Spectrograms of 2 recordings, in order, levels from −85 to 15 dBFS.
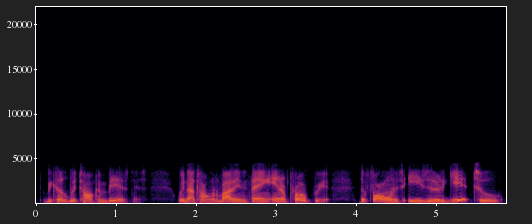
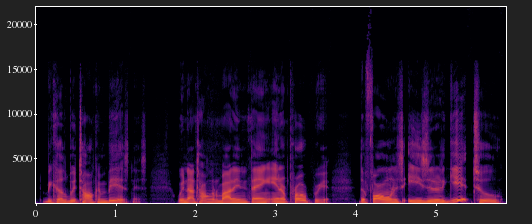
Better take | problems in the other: second | phone-call audio; nothing above 3.5 kHz

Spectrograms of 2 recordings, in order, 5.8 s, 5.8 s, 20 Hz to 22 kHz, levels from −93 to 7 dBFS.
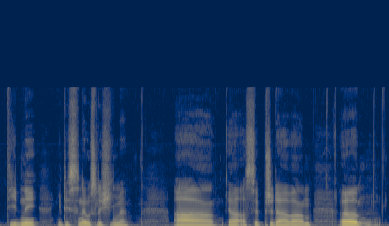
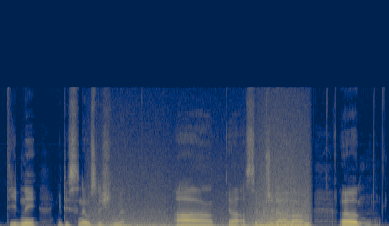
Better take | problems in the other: first | wind noise on the microphone; heavy; from 1.5 to 4.5 s; 9 dB below the speech

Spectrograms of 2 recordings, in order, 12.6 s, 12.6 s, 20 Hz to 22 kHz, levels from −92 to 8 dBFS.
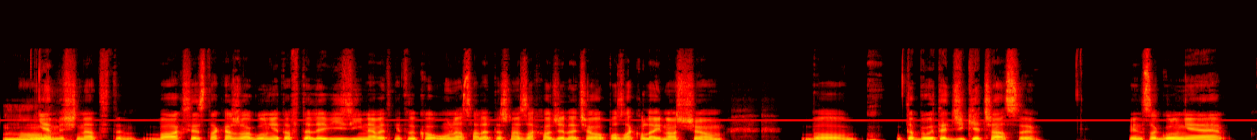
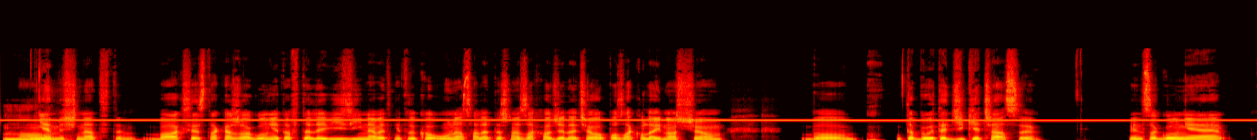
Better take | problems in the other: first | high-pitched whine; loud; throughout; 3 kHz, 10 dB below the speech; faint in the first

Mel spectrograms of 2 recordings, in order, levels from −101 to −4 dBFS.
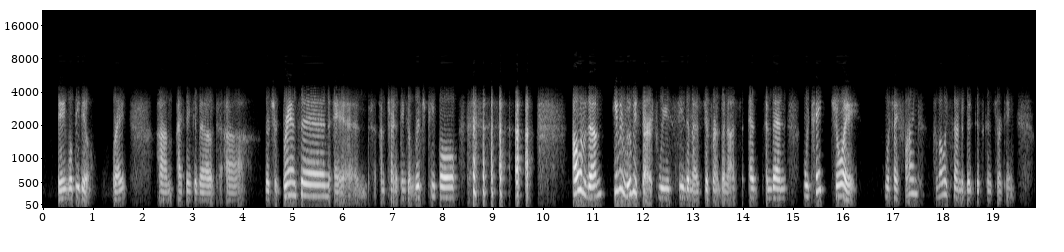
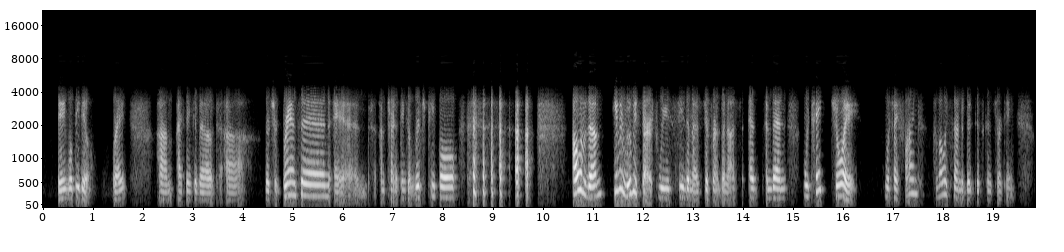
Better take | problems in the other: neither | phone-call audio; poor line; the same in both

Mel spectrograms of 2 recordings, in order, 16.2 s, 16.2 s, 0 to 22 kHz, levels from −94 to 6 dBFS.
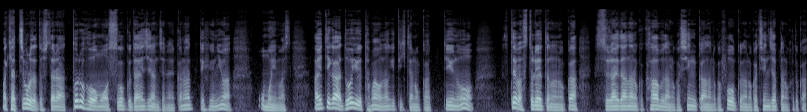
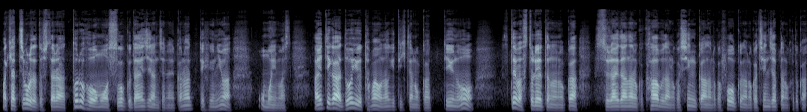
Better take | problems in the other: first | thin; very; fading below 800 Hz

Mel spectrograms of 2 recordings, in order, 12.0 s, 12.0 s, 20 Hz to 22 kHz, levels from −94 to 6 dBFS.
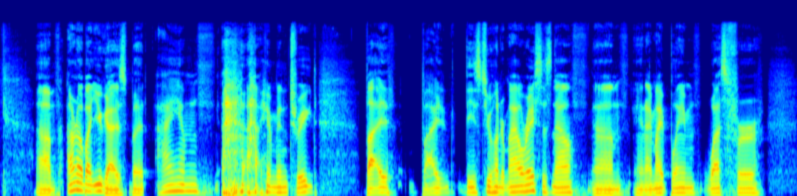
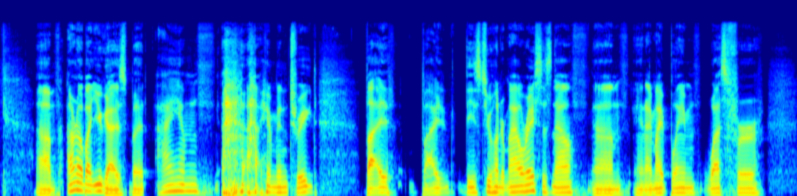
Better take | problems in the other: neither | none

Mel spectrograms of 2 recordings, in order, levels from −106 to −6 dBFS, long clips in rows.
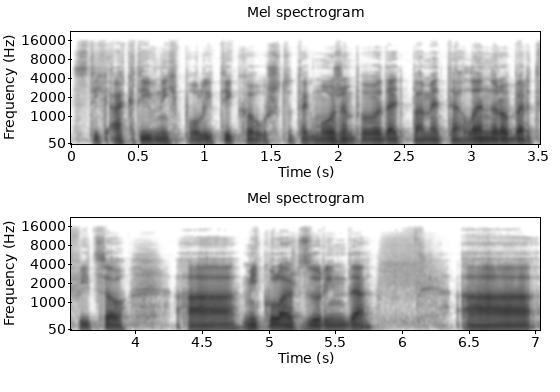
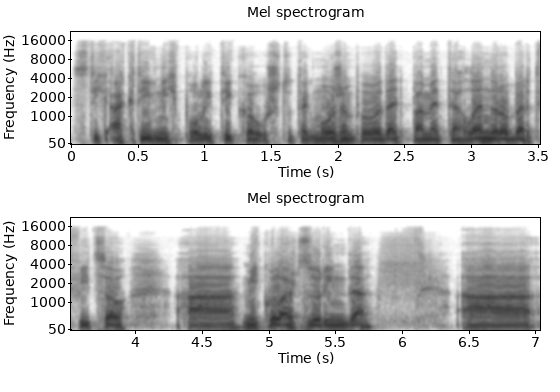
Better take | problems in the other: first | distortion; heavy; 7 dB below the speech

